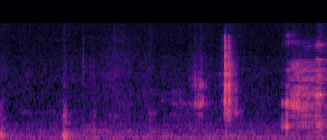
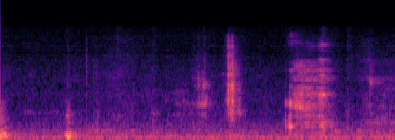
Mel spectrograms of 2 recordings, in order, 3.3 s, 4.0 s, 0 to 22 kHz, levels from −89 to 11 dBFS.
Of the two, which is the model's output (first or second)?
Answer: second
